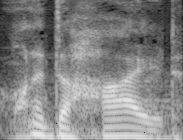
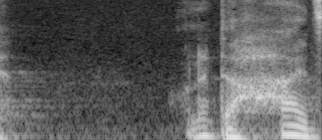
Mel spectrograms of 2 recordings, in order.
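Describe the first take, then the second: First: Said in the usual way. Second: Hushed and slow; Adam admits he hid, softly and slowly; softer, slow repeat. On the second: Acted. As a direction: let it sink in quietly. Adam's answer repeated.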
